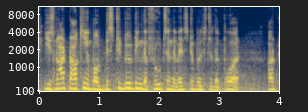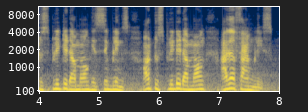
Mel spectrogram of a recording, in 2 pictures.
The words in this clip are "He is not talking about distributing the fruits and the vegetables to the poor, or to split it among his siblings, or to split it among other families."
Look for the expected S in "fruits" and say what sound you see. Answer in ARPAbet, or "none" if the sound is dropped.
S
